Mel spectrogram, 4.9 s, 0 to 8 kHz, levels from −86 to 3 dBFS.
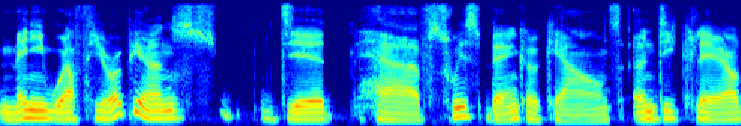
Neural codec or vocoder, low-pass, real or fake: none; 7.2 kHz; real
